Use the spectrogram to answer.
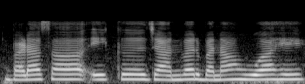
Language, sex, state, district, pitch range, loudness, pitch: Hindi, female, Madhya Pradesh, Bhopal, 225-235 Hz, -13 LUFS, 230 Hz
